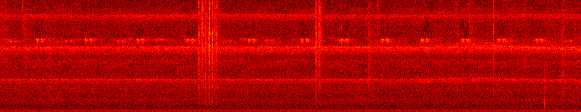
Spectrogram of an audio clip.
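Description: Steady low background hum with faint, steady high-pitched tones over it, broken by a short rattle of faint clicks about four seconds in and a single click about six seconds in.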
